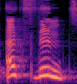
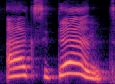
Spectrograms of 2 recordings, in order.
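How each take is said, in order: First: Said in the usual way. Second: "اكسيدنت" slowly, k then s; slow teaching pronunciation. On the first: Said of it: "بقول لك حد عمل حادثه". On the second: Shown as a demonstration. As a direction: stretch out "اكسيدنت" so both sounds show. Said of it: "يبقى اما اجي انطق".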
